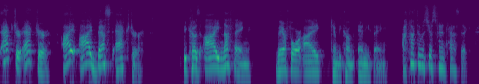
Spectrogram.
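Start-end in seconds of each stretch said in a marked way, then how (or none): 0.0-7.8 thrilled, halting, swooping broken English. Retelling a man's reaction on hearing of an actor, imitating excited broken English. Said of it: "And he got all excited".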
